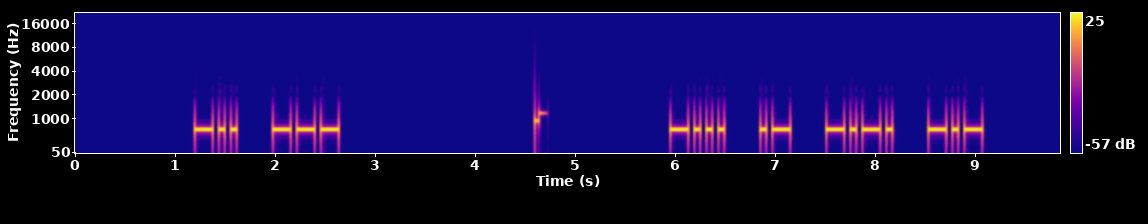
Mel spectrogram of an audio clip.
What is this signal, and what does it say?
Morse code, heard as a keyed tone, about 20 wpm, spaced as for 14 wpm, 700 Hz. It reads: DO BACK
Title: 230 Lesson 37f - Letter x - Words 20wpm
